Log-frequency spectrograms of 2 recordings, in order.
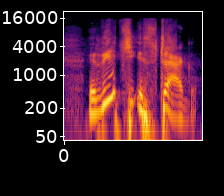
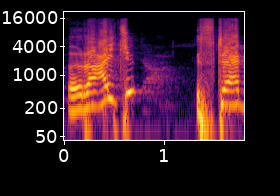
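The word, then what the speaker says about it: Reichstag: तो जर्मनी में कहा जाता है रिच स्टैग, मतलब इसका जर्मन प्रोनाउंसिएशन है तो अलग है, तो इसको कहते हैं हम राइच स्टैग या अलग अलग है,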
